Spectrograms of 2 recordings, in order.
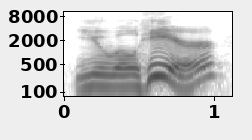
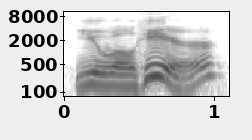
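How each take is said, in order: No difference in how they are said.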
